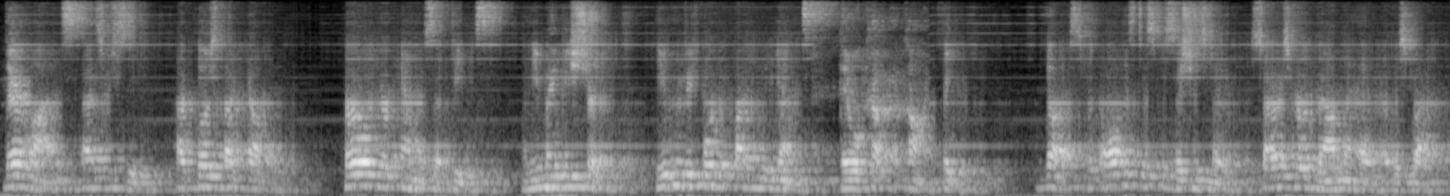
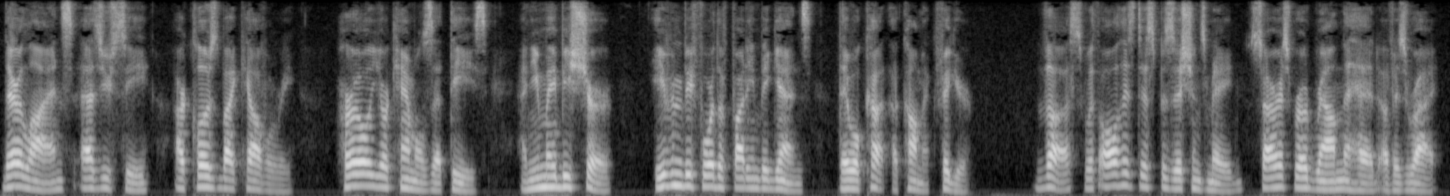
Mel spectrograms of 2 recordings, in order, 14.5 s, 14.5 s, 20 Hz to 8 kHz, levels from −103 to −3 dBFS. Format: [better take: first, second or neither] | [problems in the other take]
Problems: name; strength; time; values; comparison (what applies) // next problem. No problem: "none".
second | noise reduction (neural separator model SepFormer DNS4)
